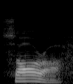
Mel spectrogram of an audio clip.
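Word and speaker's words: שָׂרָף: The Strong's has this as it comes from, and my screen time's out, it comes from the word seraph, actually pronounced saraf, which describes a burning, poisonous, or fiery serpent.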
